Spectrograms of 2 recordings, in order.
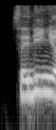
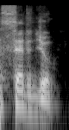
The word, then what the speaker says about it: Sergio: Seriño, estoy como Serio, serio. ¿Cómo es tu nombre? No sé pronunciarlo. Ya, se pronuncia Sergio.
